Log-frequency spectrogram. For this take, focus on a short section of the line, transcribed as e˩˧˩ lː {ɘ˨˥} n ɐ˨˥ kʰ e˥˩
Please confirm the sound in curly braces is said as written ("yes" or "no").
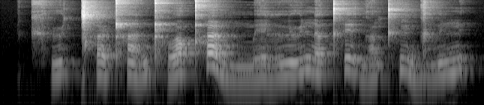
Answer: no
